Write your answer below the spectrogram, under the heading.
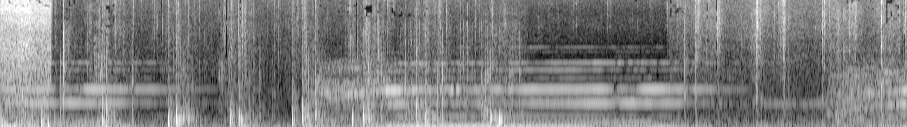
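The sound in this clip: Footsteps of a person walking, a series of uneven, soft thudding steps over a faint, steady low hum, with the steps thinning out toward the end.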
